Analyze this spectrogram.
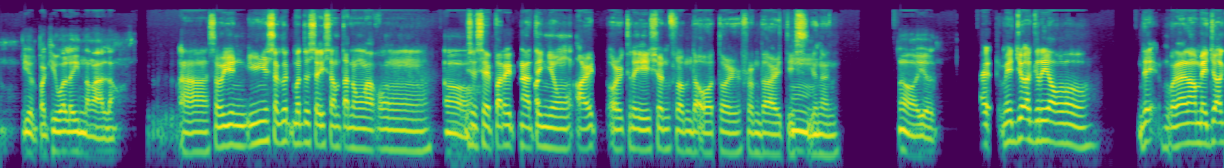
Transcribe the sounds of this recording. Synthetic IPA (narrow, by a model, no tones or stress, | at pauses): jonpɐɡ̚hɪwɐlajnɐŋaːlɐŋ | ʔaːʔsojʊnjʊnɲʊsɐɡot̪̚mod̪onsɐɪsaŋt̪ɐnoŋɐkoŋʔoʔɐsɛsɛpɐɾɪt̪̚naːt̪ɪnjʊŋʔaɹt̪̚ʔoɹkɾɛʔejʃonfɹɐmd̪ɐʔoːt̪oɹfɹɐmd̪ɐʔaɹt̪ɪst̪̚ɡɐnon | ʔoːʔojon | pɛmɛd͡ʒoʔɐɡɾiɐko | ɪnd̪ɛʔwɐ̰laːnɐŋmɛd͡ʒoʔɐ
